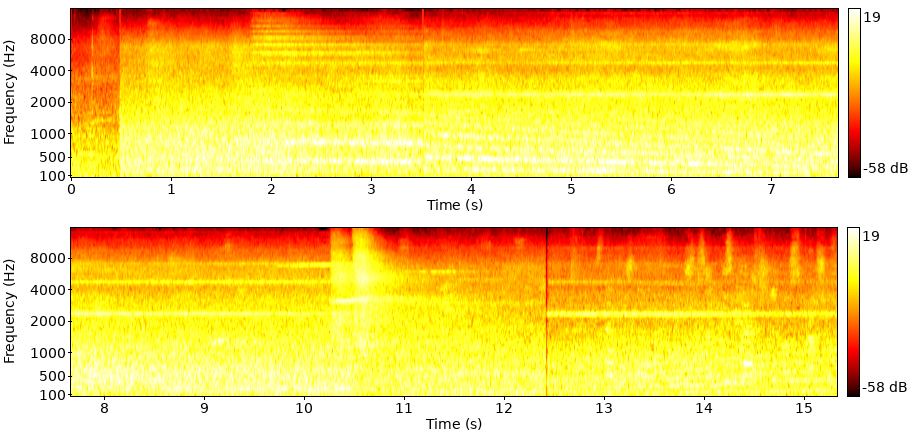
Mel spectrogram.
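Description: A Moscow metro train runs through Arbatskaya station, its rumble loud and steady, with high wheel squeals and a rhythmic clatter of rails that rise and fade. Indistinct voices can be faintly heard under the noise.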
